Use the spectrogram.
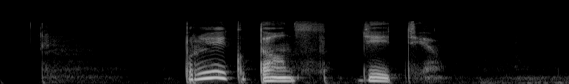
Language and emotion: Russian, sad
